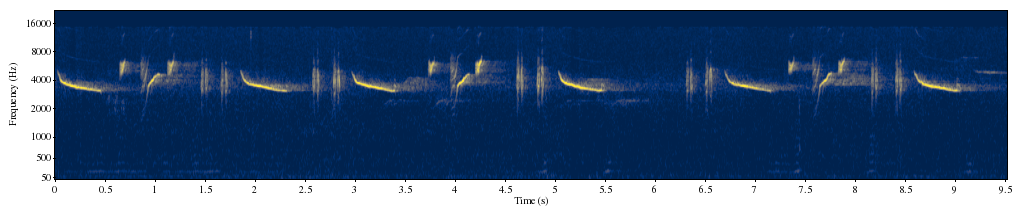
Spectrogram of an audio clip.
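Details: Morning near Tomsk, Siberia: an unidentified small bird, perhaps a flycatcher or nightingale, sings varied high, thin whistled phrases that slide downward, repeated every couple of seconds, with a faint low hum beneath.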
